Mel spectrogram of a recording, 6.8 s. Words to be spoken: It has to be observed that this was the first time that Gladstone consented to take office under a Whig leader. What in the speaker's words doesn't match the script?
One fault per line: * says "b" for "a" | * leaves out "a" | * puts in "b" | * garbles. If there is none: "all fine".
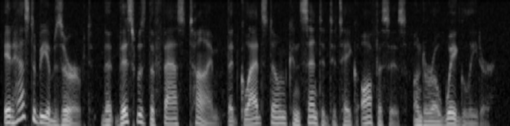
* says "fast" for "first"
* says "offices" for "office"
